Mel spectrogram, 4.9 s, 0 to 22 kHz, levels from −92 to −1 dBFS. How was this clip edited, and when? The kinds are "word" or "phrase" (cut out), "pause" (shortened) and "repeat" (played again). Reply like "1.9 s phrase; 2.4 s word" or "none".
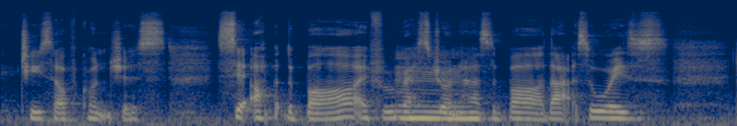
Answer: none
